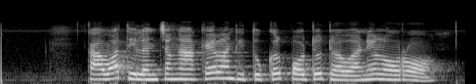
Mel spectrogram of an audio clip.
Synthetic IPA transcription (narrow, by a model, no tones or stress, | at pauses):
kawad̪̥i̤ləɲt͡ʃəŋakeland̪̥i̤t̪uɡ̥ʊlpɔɖ̥ɔ̤ɖ̥ä̤wanelɔɾɔ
